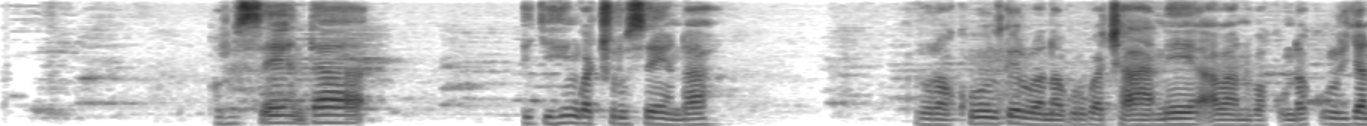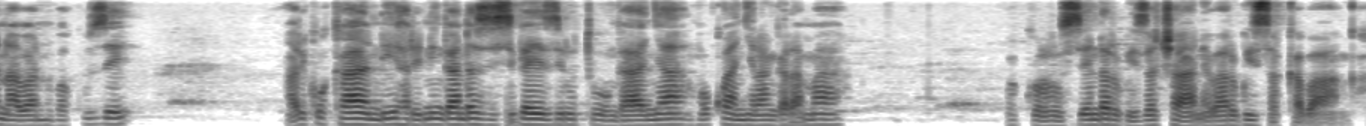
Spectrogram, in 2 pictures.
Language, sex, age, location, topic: Kinyarwanda, male, 36-49, Musanze, agriculture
